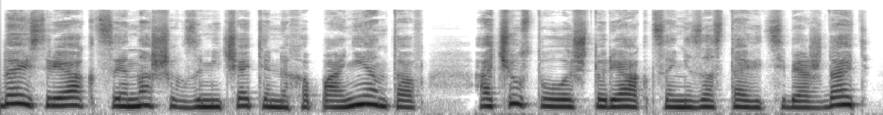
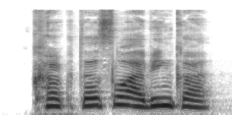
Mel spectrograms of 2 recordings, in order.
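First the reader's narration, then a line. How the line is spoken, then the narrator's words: Guard's snort. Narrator (Russian): хмыкнул 3-й стражник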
